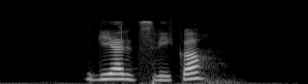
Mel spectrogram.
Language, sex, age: Norwegian, female, 30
